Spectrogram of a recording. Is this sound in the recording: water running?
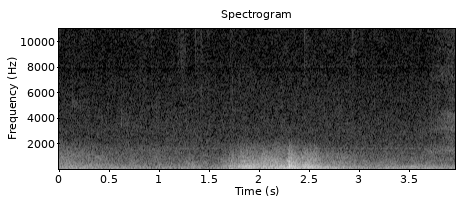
no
